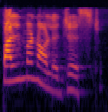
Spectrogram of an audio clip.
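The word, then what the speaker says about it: pulmonologist: இது எப்படி நம்ம ப்ரொனவுன்ஸ் பண்ணோம்? பல்மனாலஜிஸ்ட்.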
